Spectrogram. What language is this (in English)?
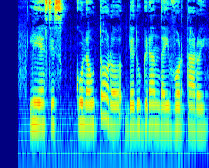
Esperanto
